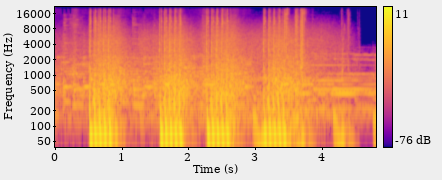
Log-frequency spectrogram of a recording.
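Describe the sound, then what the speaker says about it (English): The Klaus and Werner Lumin 5 laser SMG in Star Citizen fires four rapid five-shot bursts, each a sharp rattling volley separated by short pauses, close and loud. "It is a burst fire only laser SMG, firing 5 shots per burst from a 45 round magazine."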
